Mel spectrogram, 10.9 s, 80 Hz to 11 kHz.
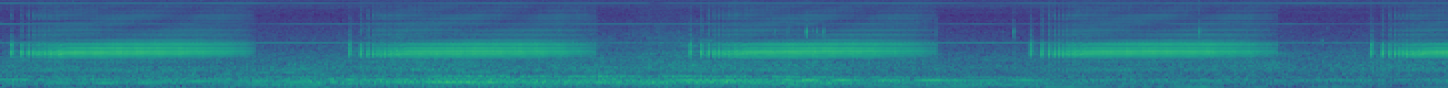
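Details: BMW N54 electric water pump failing after gas pedal held 10 seconds to trigger pumping: high, steady screech in bursts about every 2.5 seconds as the pump tries but fails to push coolant to the reservoir; pump is toast.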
